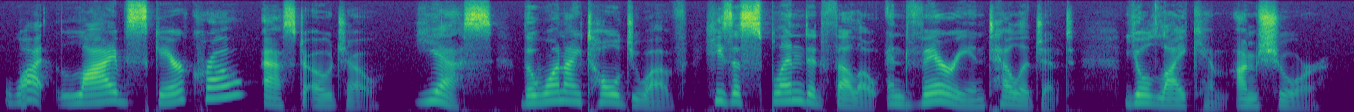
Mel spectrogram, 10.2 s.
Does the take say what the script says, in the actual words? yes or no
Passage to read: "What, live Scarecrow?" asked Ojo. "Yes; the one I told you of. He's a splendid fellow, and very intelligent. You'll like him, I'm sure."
yes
